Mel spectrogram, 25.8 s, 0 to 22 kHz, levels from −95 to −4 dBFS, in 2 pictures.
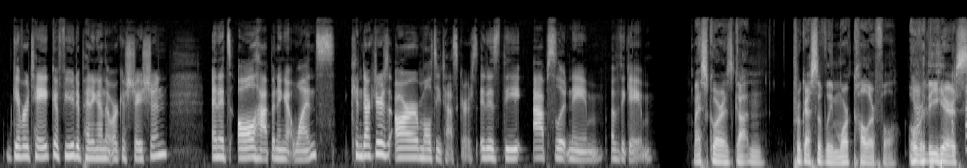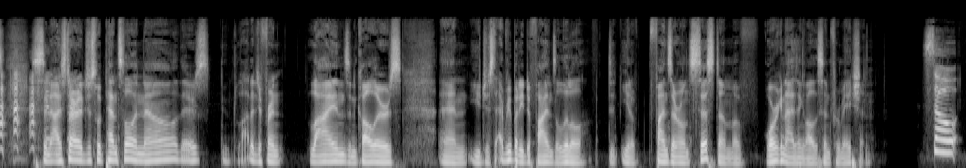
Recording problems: none

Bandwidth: 14.5 kHz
